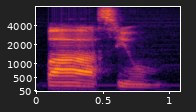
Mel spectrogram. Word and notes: bāsium: Classical; /ˈbaː.si.um/

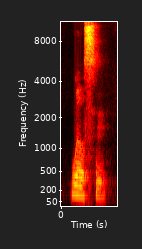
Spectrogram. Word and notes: Wilson: American English; [ˈwɪl.sn̩]

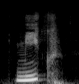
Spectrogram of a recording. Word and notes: wink: /ˈwɪŋk/

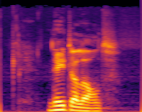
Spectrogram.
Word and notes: Nederland: NL; [ne.dɛɾ.lɑnt]; /ˈneː.dər.ˌlɑnt/

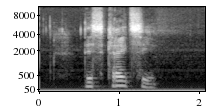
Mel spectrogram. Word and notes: discretie: /dɪsˈkreːsiː/

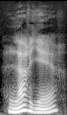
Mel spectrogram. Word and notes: rear: American English; [ˈrɪɚ]; GenAm; /ɹɪɹ/

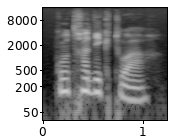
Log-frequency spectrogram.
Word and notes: contradictoire: [kɔ̃.tʁa.dik.twaʁ]

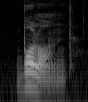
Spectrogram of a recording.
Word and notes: bolond: /ˈbolond/

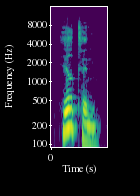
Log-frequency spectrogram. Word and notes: pastore: /pa.ˈsto.re/

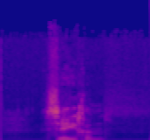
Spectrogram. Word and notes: grâce: /ɡʁɑs/

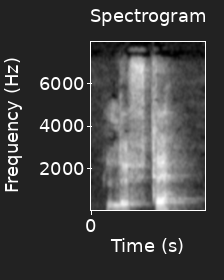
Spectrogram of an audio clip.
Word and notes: Lüfte: /ˈlʏftə/

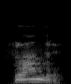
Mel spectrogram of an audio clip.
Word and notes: Vlaanderen: /ˈvlaːndərə(n)/

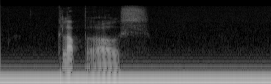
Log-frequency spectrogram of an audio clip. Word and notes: klaproos: /ˈklɑpros/

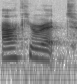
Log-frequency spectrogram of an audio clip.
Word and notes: accurate: [ˈæ.kjʊ.ɹət]; /ˈæk.jɚ.ɪt/; American English

